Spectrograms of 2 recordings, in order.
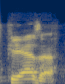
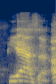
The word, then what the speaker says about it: Piazza: Am I saying it right? So can you say it for me real quick? It's Piazza. Piazza.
